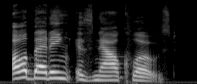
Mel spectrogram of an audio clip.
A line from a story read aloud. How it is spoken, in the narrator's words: Ryan shouts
